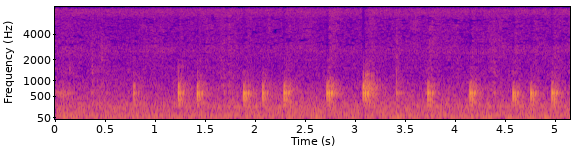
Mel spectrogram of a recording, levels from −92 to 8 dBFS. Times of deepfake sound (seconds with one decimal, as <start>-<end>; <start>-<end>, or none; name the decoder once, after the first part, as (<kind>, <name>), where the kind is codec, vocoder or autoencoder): none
